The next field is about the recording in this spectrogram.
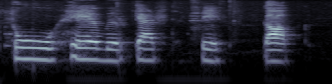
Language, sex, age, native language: Icelandic, male, 9, Icelandic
